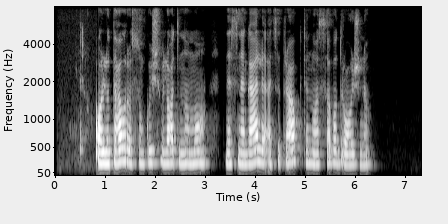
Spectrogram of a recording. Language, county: Lithuanian, Kaunas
